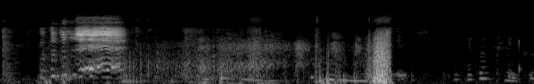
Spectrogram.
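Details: Nigerian Dwarf goat doe giving birth on a homestead in kidding season: a loud, harsh bleat near the start, a second brief bleat later, with a woman speaking quietly between them.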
